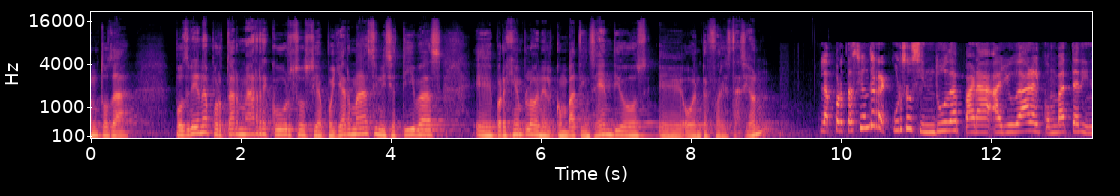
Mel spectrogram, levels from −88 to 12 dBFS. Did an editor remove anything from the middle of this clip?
no; 0 cuts

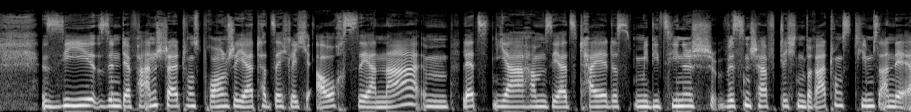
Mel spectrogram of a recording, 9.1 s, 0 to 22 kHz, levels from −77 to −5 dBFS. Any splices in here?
yes; 1 cut; at 4.6 s

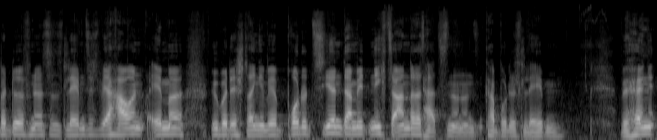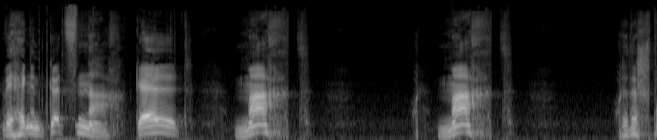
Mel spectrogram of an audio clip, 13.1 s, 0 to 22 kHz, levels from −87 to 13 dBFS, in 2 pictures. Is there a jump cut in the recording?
yes; 3 cuts; at 1.4 s, 4.2 s, 10.7 s

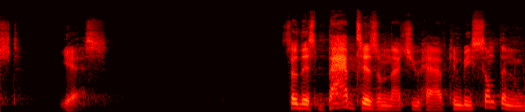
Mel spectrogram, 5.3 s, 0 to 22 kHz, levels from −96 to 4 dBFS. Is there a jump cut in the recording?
no; 0 cuts

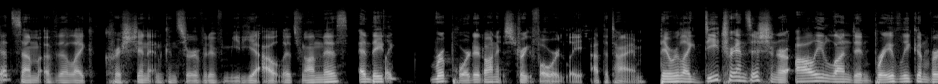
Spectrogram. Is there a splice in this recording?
yes; 3 cuts; at 3.0 s, 3.8 s, 6.5 s

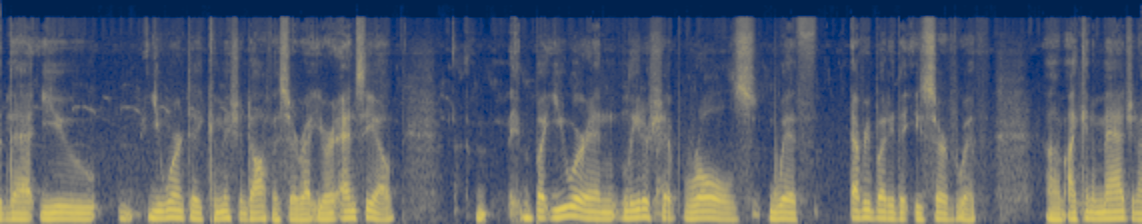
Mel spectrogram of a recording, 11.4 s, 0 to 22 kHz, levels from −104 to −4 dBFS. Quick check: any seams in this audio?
no; 0 cuts

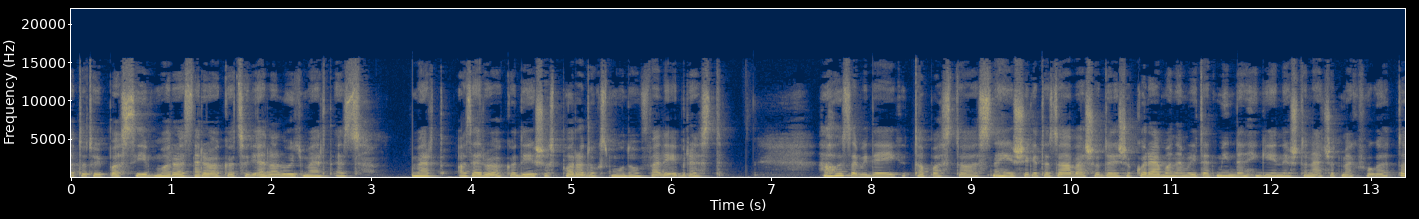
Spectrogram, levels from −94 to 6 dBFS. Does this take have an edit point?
yes; 1 cut; at 1.2 s

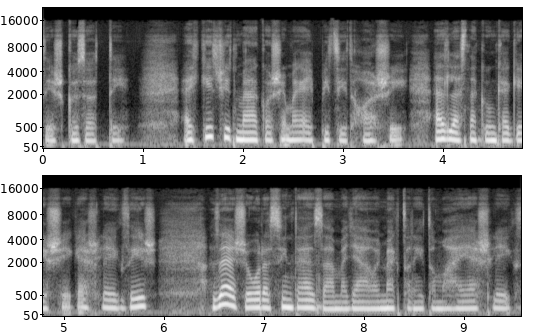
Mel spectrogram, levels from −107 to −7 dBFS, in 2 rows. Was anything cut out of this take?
no; 0 cuts

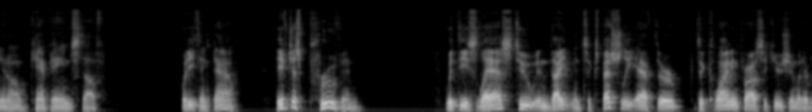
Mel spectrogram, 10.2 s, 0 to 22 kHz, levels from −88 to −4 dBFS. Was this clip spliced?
no; 0 cuts

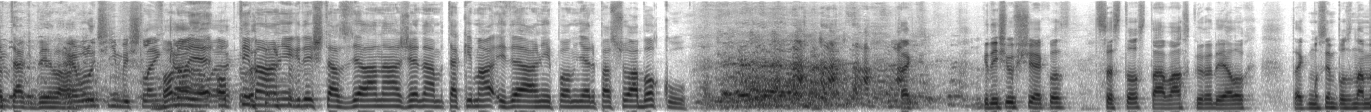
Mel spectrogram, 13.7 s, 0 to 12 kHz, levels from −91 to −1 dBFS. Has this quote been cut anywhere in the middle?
no; 0 cuts

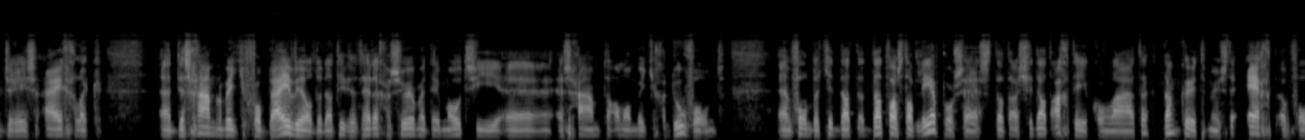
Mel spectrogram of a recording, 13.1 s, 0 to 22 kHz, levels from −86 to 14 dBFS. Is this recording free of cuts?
no; 3 cuts; at 2.2 s, 9.1 s, 11.5 s

